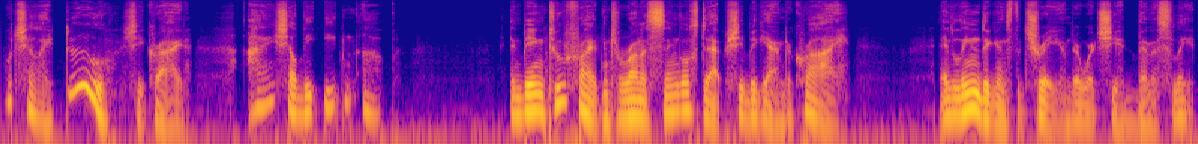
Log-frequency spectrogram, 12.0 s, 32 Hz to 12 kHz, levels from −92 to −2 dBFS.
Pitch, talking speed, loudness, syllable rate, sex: 105 Hz, 175 wpm, -20 LUFS, 4.8 syllables/s, male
